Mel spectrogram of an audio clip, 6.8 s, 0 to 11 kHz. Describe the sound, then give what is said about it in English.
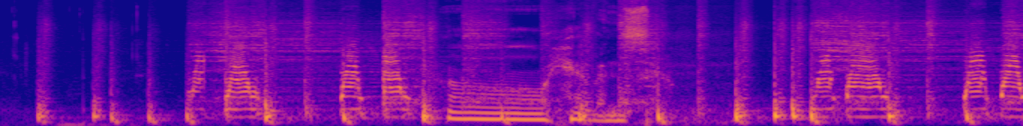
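A bouncy 1976 disco track plays loud, with a squawky, quacking duck-like voice over the beat and a brief spoken exclamation near the start. “This, however, is Exhibit B for those of you who are disco lovers.”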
